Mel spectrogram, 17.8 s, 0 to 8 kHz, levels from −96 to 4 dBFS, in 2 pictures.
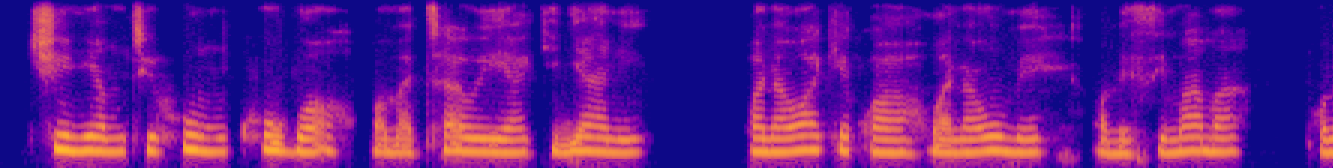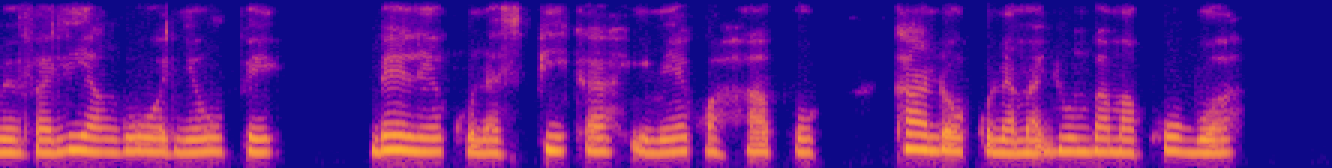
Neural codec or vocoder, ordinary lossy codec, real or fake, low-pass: codec, 16 kHz, 8 kbps, FreqCodec, smaller model; Opus, 24 kbps; fake; 7.2 kHz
